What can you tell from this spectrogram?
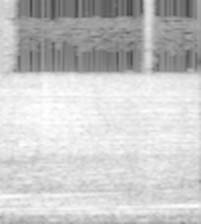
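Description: A stolen car's engine roars loudly and steadily as it accelerates away, its deep droning hum filling the whole moment with no voices over it. The car was stolen from a man while he was delivering a pizza.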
